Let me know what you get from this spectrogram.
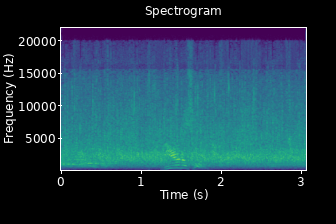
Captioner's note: crowd cheering and applauding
